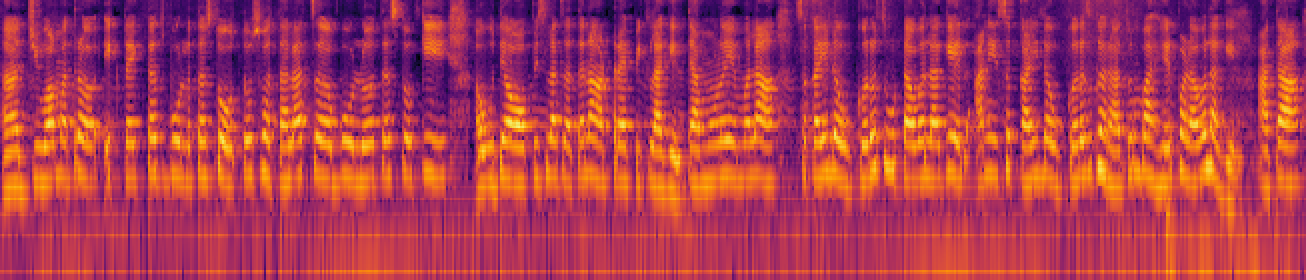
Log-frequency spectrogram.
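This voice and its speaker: A woman's voice: sits high, fairly even intonation, moderate pace. A woman narrating a recap of a TV serial episode, telling the scenes step by step with frequent uh fillers.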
